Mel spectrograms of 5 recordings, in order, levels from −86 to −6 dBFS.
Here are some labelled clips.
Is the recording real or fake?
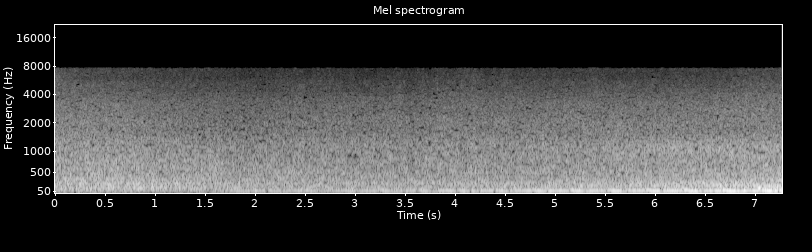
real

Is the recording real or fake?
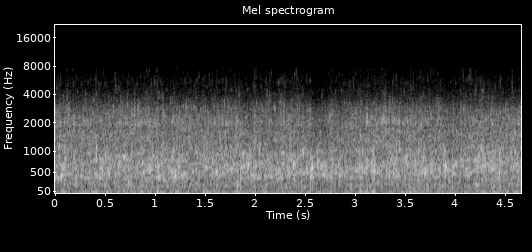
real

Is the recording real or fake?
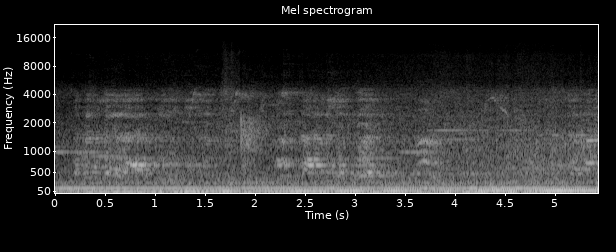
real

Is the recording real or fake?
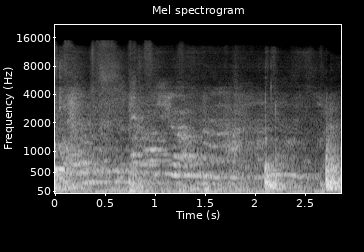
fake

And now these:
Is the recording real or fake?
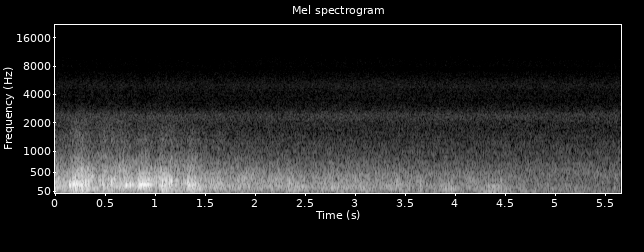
real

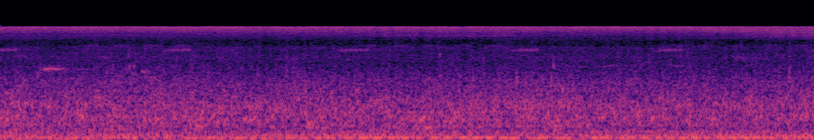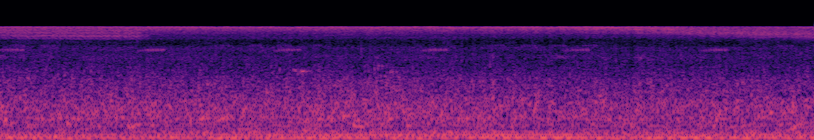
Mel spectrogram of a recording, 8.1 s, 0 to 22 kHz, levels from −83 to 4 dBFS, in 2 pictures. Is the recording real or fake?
real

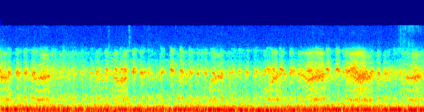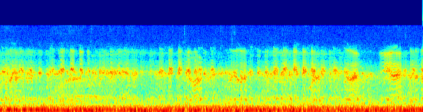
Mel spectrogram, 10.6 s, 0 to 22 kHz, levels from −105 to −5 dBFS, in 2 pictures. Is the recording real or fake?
real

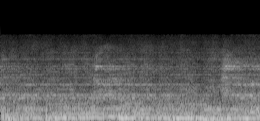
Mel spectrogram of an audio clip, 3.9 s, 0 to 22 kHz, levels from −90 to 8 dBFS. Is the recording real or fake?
fake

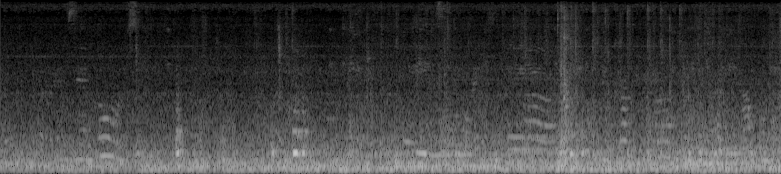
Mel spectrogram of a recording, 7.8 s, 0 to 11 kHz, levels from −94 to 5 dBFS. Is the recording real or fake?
real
